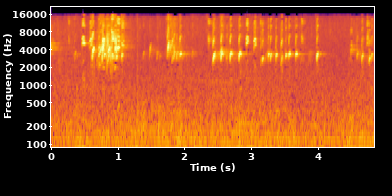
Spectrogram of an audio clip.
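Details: Goldfinch song: a loud burst of dense, buzzy twittering, then a string of short, clipped, high chirps repeated several times a second, with a few scattered notes near the end.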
